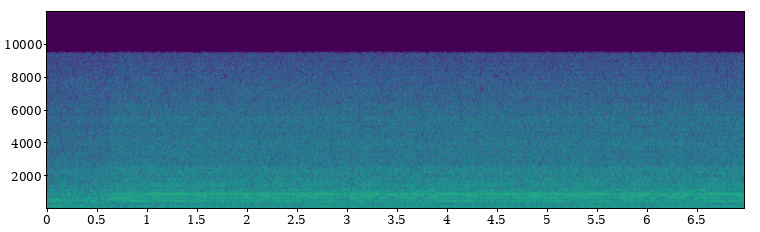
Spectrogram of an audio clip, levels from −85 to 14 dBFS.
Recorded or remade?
recorded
